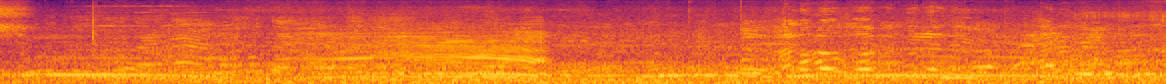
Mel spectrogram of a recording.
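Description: Cattle moo repeatedly at a busy weekly cattle market in Ghoraghat, Dinajpur, where Friesian and crossbred bull calves are sold. Long, drawn-out calls rise over a steady crowd murmur.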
